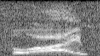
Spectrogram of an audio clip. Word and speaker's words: Bly: the deep blue sea i have been saying hazel blee the deep blue sea just because it rhymes with c but it's probably really pronounced bly anyway this book is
